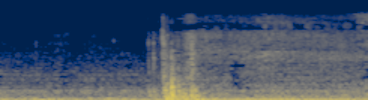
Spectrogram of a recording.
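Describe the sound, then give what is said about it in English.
A car's power window goes down while the car drives along a roadway. A low motor whir runs under steady engine and road rumble, with one brief, louder swell partway through. “There's the window going down.”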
